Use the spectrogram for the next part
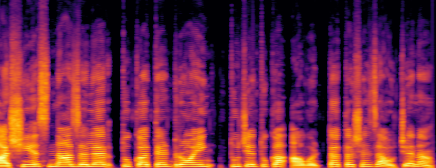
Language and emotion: Goan Konkani, neutral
